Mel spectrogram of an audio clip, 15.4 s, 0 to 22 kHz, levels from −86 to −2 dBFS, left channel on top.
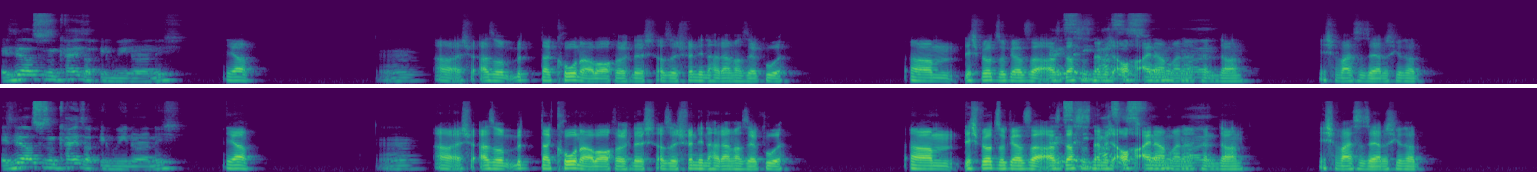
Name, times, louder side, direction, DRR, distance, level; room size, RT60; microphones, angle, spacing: voice 1, 0.0-1.8 3.8-4.1 10.4-12.1, right 2 dB, 65° right, 2.9 m, -35 dB
voice 2, 4.3-7.8 9.1-12.4 13.2-14.2, right 5 dB, 50° right, 0.4 m, -26 dB
11.0 x 9.8 x 2.7 m
head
